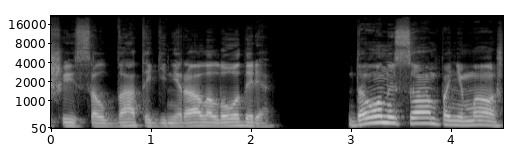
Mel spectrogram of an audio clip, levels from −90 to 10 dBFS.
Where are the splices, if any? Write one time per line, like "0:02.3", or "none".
0:02.8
